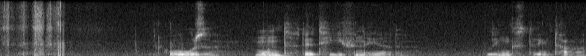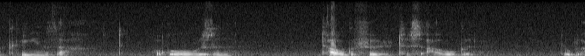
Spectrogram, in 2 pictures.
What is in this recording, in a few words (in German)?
Die weibliche Stimme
